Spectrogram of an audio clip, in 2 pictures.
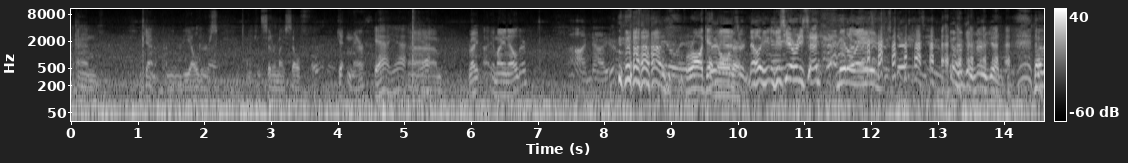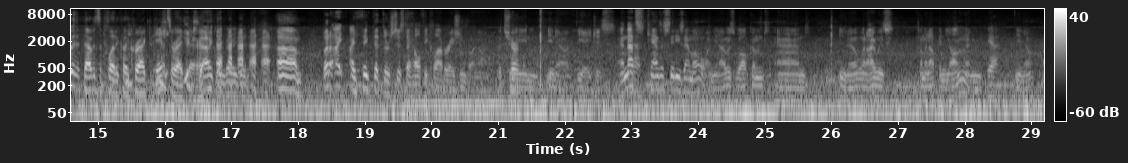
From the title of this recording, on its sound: Live at the Blue Room in KCMO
